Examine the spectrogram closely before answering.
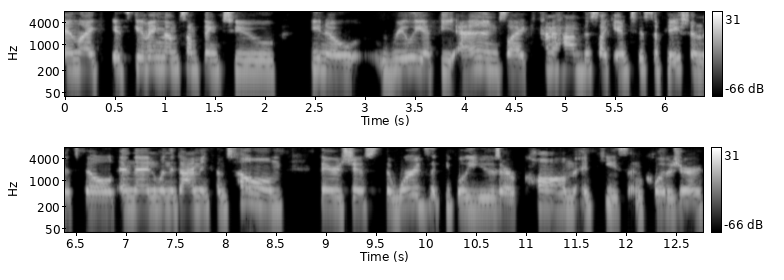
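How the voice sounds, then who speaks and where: Speaking in a Californian accent at a moderate pace, a woman keeps a medium pitch and monotone, flat intonation in a dry, close sound with no echo. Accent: American (California). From Central Coast, California. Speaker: startup founder and CEO. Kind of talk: interview.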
